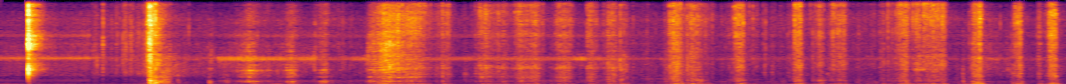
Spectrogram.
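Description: Two sharp clicks in the first two seconds, then a folding pocket knife's blade slicing along packing tape on a cardboard box, with irregular scratchy crackles as it cuts.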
